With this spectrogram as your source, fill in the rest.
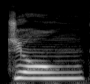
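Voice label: "jiong", Mandarin, first tone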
